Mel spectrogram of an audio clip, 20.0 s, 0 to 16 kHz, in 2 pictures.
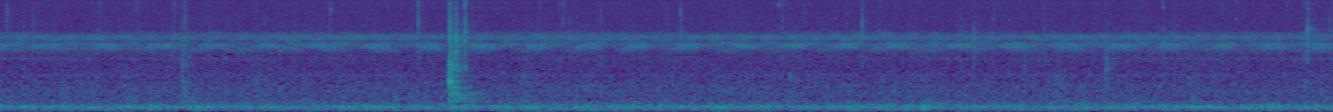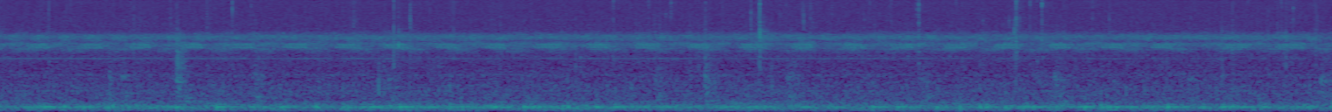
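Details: September 2020 midnight in the Japanese countryside of Tottori, end of summer: a dense steady high-pitched insect trill fills the whole stretch, with a single sharp pop of burning wood from a stove and a faint low hum.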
